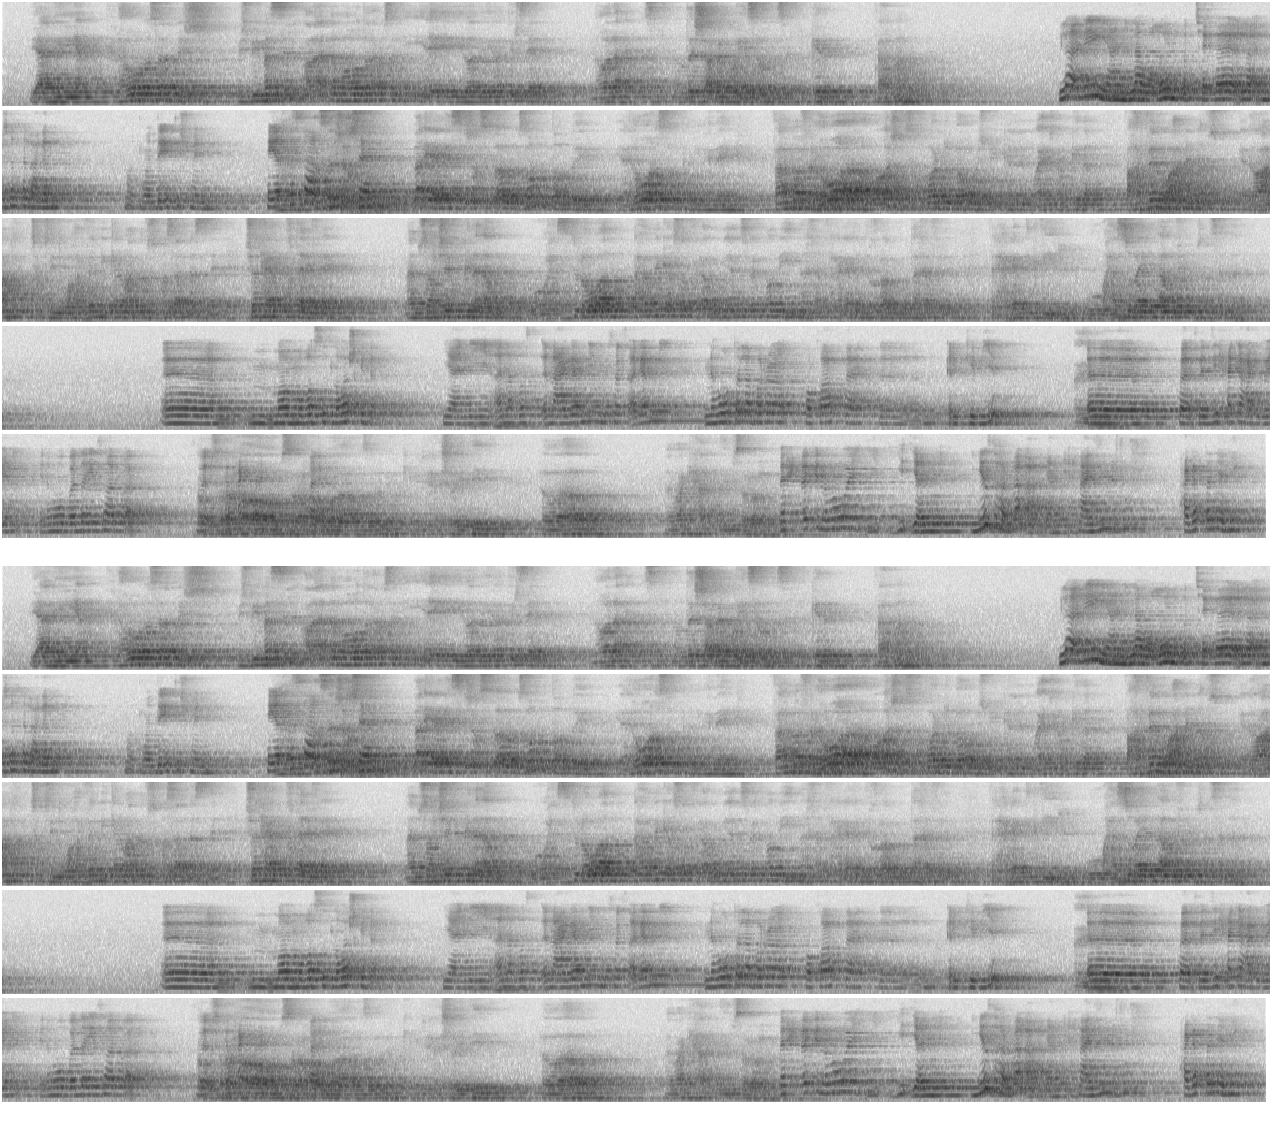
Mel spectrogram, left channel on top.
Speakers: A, on the left (about 65°); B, on the left (about 15°).
A: يعني اللي هو مثلا مش مش بيمثل على قد ما هو طالع مثلا ي- ي- يودي يودي رسالة ان هو لا الناس اللي في المنطقة الشعبية كويسة والناس اللي كده فاهمة
B: لا ليه يعني لا والله انا كنت شايفاه لا المسلسل عجبني ما ما اتضايقتش منه هي
A: يعني
B: القصة
A: حسيت اصل
B: مش
A: هي شخصيته لا يعني تحسيه شخصيته قوي اصلا من الطلبيه يعني هو اصلا من هناك فاهمه فاللي هو هو اه شخصيته برضو اللي هو مش بيتكلم وحش او كده فحرفيا هو عامل نفسه يعني هو عامل شخصيته هو حرفيا بيتكلم عن نفسه مثلا بس شويه حاجات مختلفه يعني انا بصراحه شايفه كده قوي وحسيته اللي هو احمد مكي اصلا في العموم يعني سمعت ان هو بيتدخل في حاجات الاخراج وبيتدخل في ال... في الحاجات دي كتير وحاسه باين قوي في المسلسل ده
B: آم، ما ما بصيت لهاش كده يعني
A: مم.
B: انا بس انا عجبني المسلسل عجبني ان هو طلع بره القوقعة بتاعت آم، الكبير
A: ايوه
B: آه، ف- فدي حاجة عجباني ان هو بدأ يظهر بقى في
A: هو بصراحة
B: في حاجة تانية
A: اه بصراحة
B: مختلفة
A: هو هو زودها في الكبير <laughs> ح- شويتين يعني. هو اه انا معاك حق في دي بصراحة
B: فمحتاج ان هو ي- ي- يعني يظهر بقى يعني احنا عايزين نشوف حاجات تانية ليك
